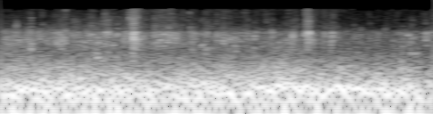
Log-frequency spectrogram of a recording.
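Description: Wind buffeting the microphone as a steady low rumble over a cockle harvester working in the mud, with a couple of short scrapes from the rake.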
